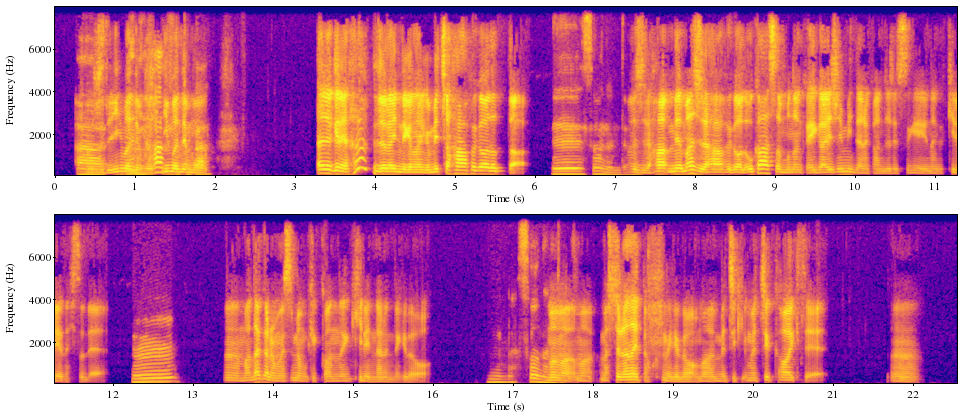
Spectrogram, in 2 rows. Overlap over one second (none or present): present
